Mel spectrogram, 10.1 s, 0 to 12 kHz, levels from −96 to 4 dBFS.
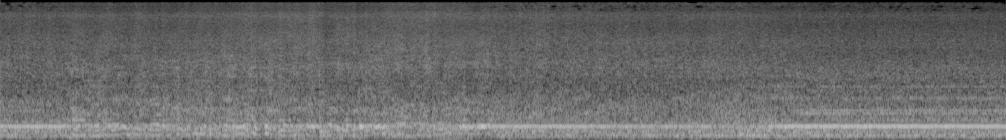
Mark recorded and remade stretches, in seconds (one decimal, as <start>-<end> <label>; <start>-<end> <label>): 0.0-0.7 recorded; 0.7-4.9 remade; 4.9-10.1 recorded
